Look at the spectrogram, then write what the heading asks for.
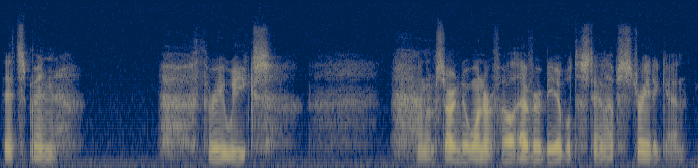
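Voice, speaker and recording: A man playing a shell-shocked researcher in an audio drama, speaking with halting, strained, deadpan gravity. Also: low voice, no echo, low-quality recording. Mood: grim, pained. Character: shell-shocked male researcher, grimly dramatic survivor of food poisoning. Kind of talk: scripted audio drama testimonial.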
